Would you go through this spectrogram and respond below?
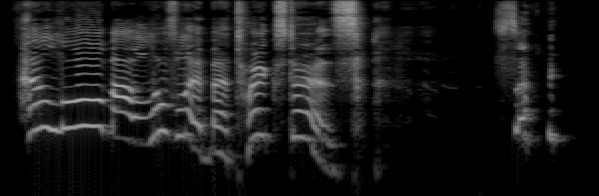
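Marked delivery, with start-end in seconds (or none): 0.2-2.7 bad put-on Scottish accent, much higher, louder. A host greets listeners, the betwixters, in a bad Scottish accent. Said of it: "I thought I could do a Scottish accent".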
